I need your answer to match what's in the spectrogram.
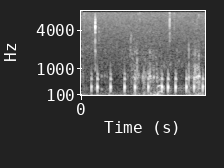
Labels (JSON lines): {"label": "biophony, knock croak", "recorder": "SoundTrap 300"}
